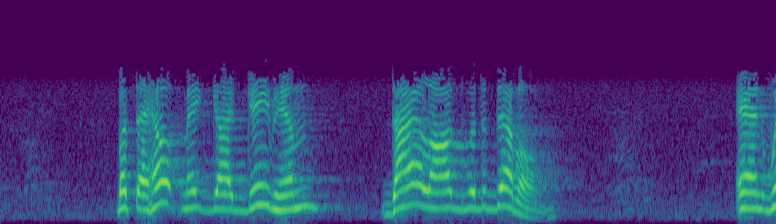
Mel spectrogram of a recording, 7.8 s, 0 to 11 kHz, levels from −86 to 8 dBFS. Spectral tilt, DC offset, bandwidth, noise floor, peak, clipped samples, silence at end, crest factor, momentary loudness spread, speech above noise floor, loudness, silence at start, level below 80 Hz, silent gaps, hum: -11 dB/octave; under 0.1%; 4 kHz; -57 dBFS; -2 dBFS; under 0.1%; 0 s; 16 dB; 14 LU; 41 dB; -17 LUFS; 1.15 s; -66 dBFS; none; none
